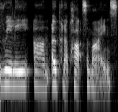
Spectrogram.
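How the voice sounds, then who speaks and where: Against a quiet background, a woman with an English accent speaks at a medium pitch. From England. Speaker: communications lead at a nonprofit. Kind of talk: presentation.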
